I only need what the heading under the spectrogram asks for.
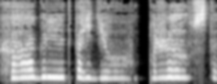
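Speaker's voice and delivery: scared, high-pitched voice. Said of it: "сказала Гермиона высоким испуганным голосом".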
